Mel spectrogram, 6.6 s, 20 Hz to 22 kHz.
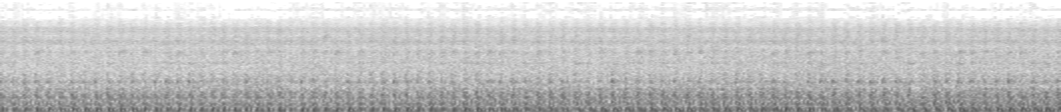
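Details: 1986 Honda CT110 after a carburetor rebuild, with the mixture screw turned back to where it started: the small single ticks over at an even, steady beat with no stumble or hunting. Normal idle, mixture set right.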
